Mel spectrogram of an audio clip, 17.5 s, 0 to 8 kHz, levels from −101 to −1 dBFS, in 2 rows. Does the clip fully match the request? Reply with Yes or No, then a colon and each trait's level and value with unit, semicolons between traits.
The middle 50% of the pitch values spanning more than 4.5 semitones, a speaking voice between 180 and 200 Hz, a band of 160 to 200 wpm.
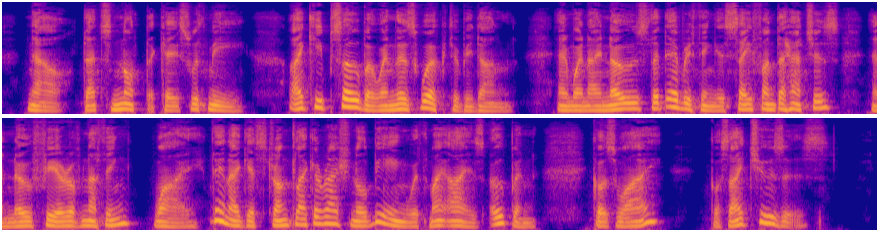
No: average, 5.1 semitones; low, 125 Hz; average, 175 wpm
